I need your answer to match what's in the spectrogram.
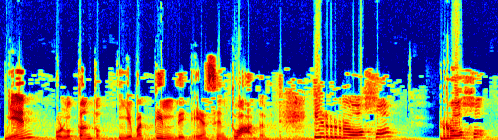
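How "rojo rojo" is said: "rojo" twice, high-pitched with strong first ro; stress on RO. Shown as a demonstration. Teacher modelling a palabra grave for students, stressing ro in "rojo". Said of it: "La sílaba tónica es ro".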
